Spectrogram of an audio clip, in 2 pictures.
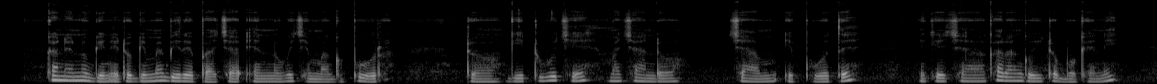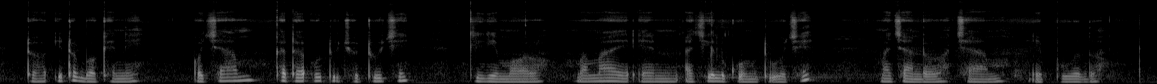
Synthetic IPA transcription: kanɛnɔɡɪnɪ̰toɡɪmabiɾepat͡ʃaʔɛnowet͡ʃemaɡpuɾ | tɔɡɪtwot͡ʃemat͡ʃandɔ | t͡ʃamepwot̪e | nɪket͡ʃakʰaɾaŋɡoitɔbɔkʰɛnɪ | tɔɪtɔbɔkʰɛnɪ | ɔt͡ʃamkataʔotut͡ʃotut͡ʃi | ɡɪɡɪmɔɾɔ | mamaɛʔɛna̰t͡ʃɛlkwomtwot͡ʃe | mat͡ʃandɔt͡ʃamḛpuod̪o

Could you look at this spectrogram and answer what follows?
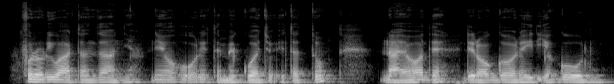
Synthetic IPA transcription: foɾoɾiwatanzanianeoɦo̰ɾetɛmekwad͡ʒɔ̰ʔetato | najɔðɛndeɾɔɡɔɾaiɾiaɡoːɾu

